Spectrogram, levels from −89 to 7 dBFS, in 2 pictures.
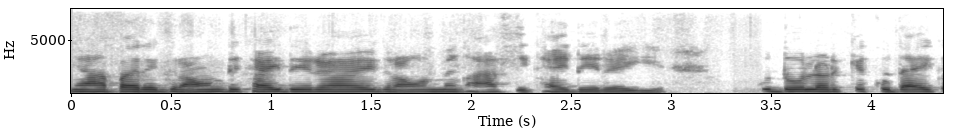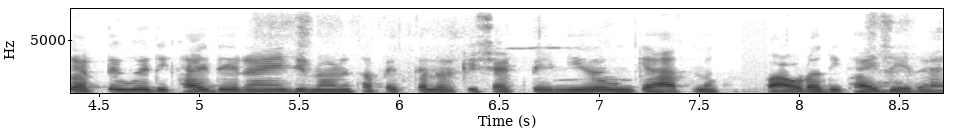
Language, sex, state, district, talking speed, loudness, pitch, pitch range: Hindi, female, Uttar Pradesh, Jyotiba Phule Nagar, 270 wpm, -18 LUFS, 185 Hz, 175-195 Hz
